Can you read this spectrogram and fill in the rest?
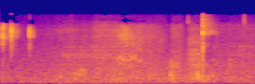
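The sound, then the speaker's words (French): A few quick, bright clicks as dice are shaken together before a roll, a tight cluster at the start and another knock about two seconds later, fairly quiet against a soft background hiss. “J'ai entendu les dés là se préparer, c'est pour ça.”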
